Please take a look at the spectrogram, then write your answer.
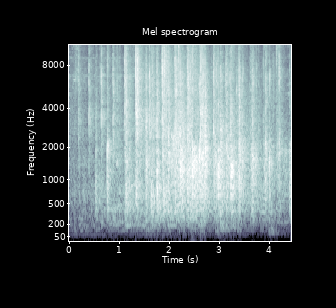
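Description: Applause at a staff meeting, starting as scattered individual claps and building into dense, steady clapping from a roomful of people, close and fairly loud, with no talk.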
